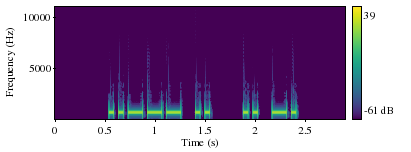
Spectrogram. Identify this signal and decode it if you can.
Morse code, heard as a keyed tone, about 25 wpm, 700 Hz. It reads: 2I IN
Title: Winter Field Day Exchanges Encore 25wpm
